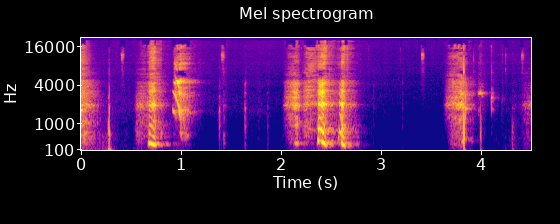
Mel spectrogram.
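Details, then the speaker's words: A person hiccups while watching TV with a pet parrot, whose eyes pin in response: brief, abrupt, clipped gulping hiccups a few seconds apart, mixed with soft squeaky bird noises. "I have the hiccups so when I hiccup uh it makes his eyes go uh Freedom what is it called a pairot SI go in and out it's called pinning"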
